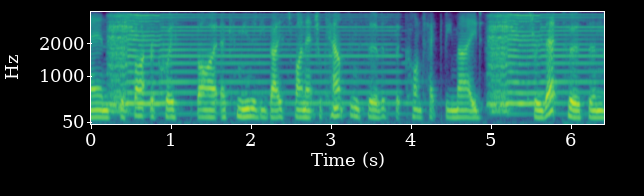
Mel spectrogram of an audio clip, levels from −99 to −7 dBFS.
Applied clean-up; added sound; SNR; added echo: none; Bowed string instrument; 7 dB; none.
